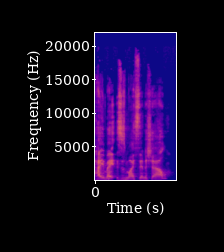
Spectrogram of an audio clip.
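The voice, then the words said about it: Exaggerated broad Australian accent. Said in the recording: “that accent? ... got ... to do a funny voice ... Every Australian can do that voice ... the Australian accent is actually quite a varied thing ... our more exaggerated accents ... Bogan Australian”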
